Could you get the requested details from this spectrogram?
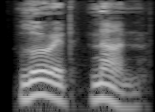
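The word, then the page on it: lurid: uk ˈlʊərɪd; en-us ˈlʊrɪd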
